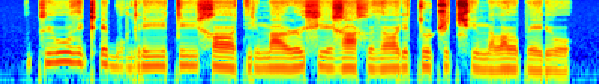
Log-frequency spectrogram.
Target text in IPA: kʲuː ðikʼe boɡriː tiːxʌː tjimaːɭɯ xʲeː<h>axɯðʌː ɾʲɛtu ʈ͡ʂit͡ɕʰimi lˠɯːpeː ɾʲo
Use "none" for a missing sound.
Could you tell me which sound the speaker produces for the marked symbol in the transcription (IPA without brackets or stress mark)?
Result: ɣ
